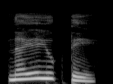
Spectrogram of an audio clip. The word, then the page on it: ನಯಯುಕ್ತೆ: naya yukte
